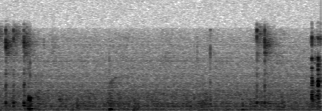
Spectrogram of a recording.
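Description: Near silence, broken by a few faint, short clicks of computer keys or a mouse: one just after the start, a pair soon after, one about a second and a half in, and two close together past the three-second mark.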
